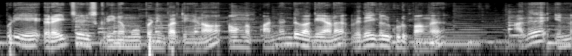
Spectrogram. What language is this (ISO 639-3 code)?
tha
